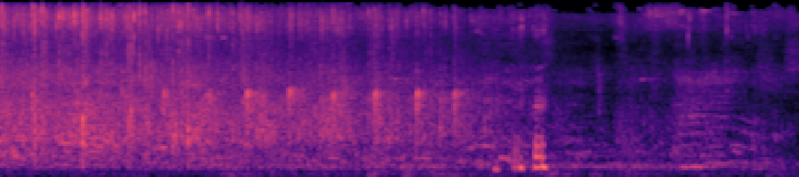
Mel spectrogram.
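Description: An audience applauds itself steadily for several seconds with dense clapping, then it quickly dies away into quieter murmur.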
